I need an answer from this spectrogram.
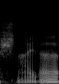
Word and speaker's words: Schneider: Yeah, Oswaldo's full name is Oswaldo Schneider. I believe that's how you say it. You got it. You did it. Your pronunciation's getting so good.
